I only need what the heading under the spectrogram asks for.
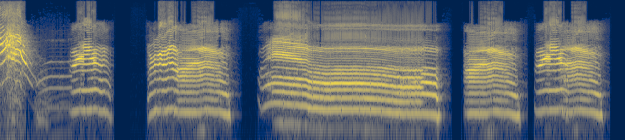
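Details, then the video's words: Angry domestic cat yowling in six drawn-out, harmonic-rich wails of one to four seconds each, steady and slightly wavering in pitch, the longest near the middle, with a sharp hiss-like burst at the start and silent gaps between. "Angry Cat Sound (Scary)"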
